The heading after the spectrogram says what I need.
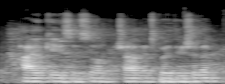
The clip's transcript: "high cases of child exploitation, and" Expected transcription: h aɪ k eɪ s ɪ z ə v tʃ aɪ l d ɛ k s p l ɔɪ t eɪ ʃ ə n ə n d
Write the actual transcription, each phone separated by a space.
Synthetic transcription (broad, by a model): h aɪ k eɪ s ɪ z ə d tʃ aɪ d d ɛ k s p ɔɪ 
